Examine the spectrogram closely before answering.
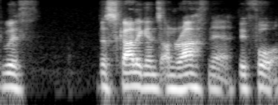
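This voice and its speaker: Here is a man with a German accent at a medium pitch. His tone is bright and sharp, and his pace is moderate. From Germany. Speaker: online game community leader. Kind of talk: interview. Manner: casual, hesitant with fillers.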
